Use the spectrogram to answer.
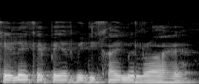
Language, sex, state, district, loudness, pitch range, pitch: Hindi, male, Arunachal Pradesh, Lower Dibang Valley, -16 LUFS, 95-105 Hz, 100 Hz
